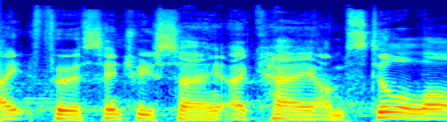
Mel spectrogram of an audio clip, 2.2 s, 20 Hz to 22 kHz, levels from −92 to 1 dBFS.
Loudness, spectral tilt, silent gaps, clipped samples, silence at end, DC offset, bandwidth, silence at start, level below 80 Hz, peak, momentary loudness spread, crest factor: -22 LUFS; -5 dB/octave; none; under 0.1%; 0 s; under 0.1%; 18 kHz; 0 s; -56 dBFS; -6 dBFS; 3 LU; 14 dB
